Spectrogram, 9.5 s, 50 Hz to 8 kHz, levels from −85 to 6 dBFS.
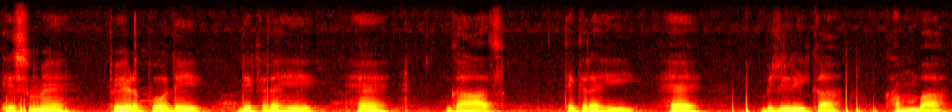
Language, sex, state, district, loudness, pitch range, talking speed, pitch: Hindi, male, Uttar Pradesh, Hamirpur, -16 LUFS, 110-120 Hz, 90 wpm, 115 Hz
